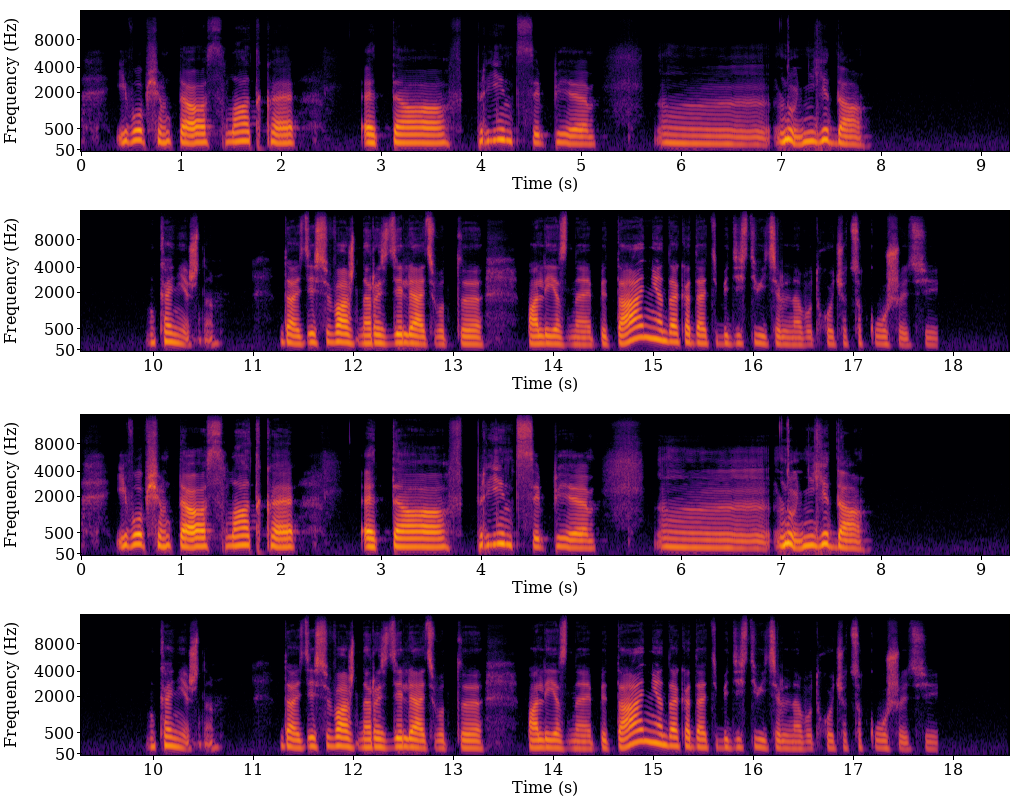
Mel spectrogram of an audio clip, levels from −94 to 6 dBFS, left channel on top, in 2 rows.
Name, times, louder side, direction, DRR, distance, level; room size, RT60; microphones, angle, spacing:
voice 1, 0.0-2.2 2.8-7.8, right 3 dB, 85° right, 2.0 m, -23 dB
voice 2, 9.9-10.7 11.3-17.9, left 1 dB, 10° left, 1.2 m, -25 dB
open air
head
